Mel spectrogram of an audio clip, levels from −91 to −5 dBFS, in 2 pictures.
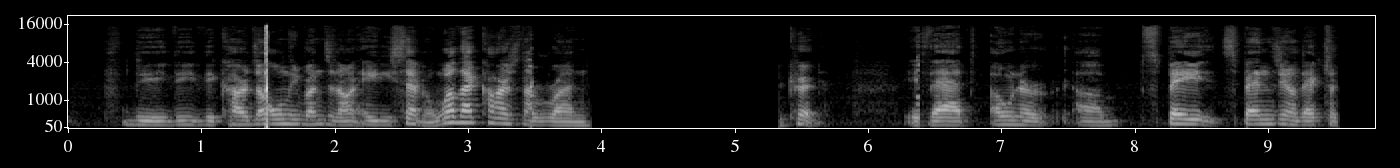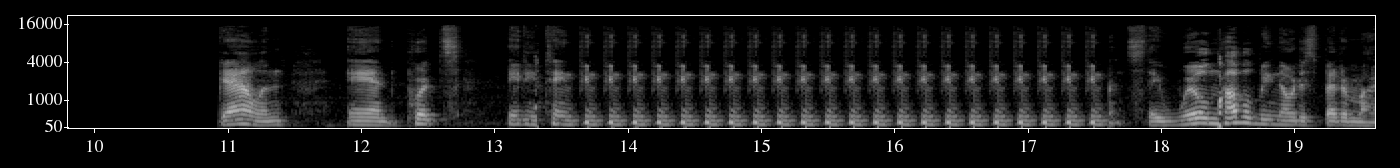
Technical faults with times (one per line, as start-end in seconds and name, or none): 1.45-1.51 damaged data in a compressed stream
3.44-3.49 damaged data in a compressed stream
3.92-5.34 playback stall
6.34-6.39 damaged data in a compressed stream
9.53-10.93 playback stall
13.29-13.34 damaged data in a compressed stream
13.71-17.61 broken-record loop
18.41-18.46 damaged data in a compressed stream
